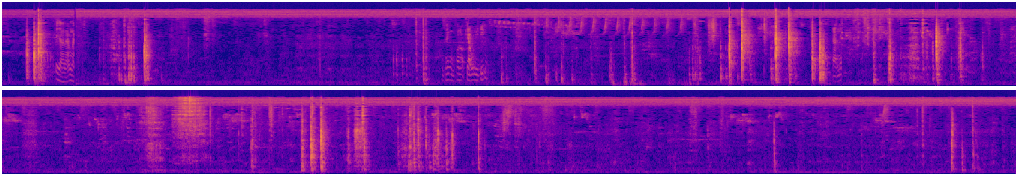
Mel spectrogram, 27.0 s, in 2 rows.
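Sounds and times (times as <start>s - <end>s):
wooden pieces knocking together: 0.3s - 0.8s, 9.2s - 12.9s, 16.8s - 20.0s.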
